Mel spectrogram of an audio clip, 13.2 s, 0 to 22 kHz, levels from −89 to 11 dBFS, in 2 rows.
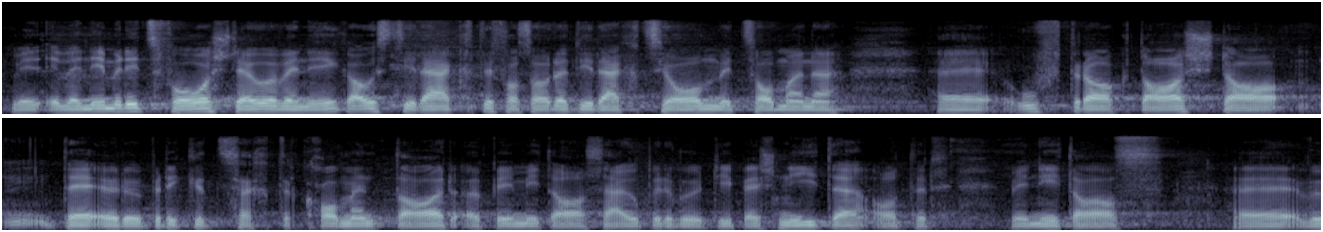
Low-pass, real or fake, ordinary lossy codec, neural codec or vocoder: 10.8 kHz; real; none; none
